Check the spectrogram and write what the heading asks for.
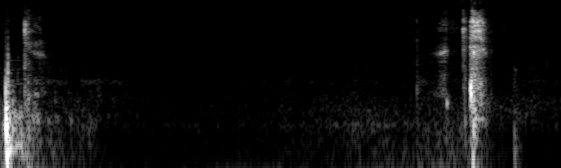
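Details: Two sharp, explosive sneezes several seconds apart, the second preceded by a brief inhaled lead-in, in a quiet room; sneezing.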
